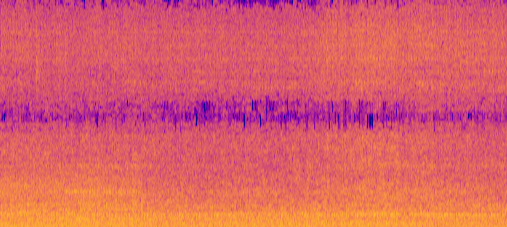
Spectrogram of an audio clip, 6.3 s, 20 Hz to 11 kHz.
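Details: 1973 Ward LaFrance fire truck, Cummins turbo diesel and Allison PowerShift, after coolant leak repairs and a long spell on the charger: deep, steady idle with an even beat, no knocking or misses; running healthy.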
